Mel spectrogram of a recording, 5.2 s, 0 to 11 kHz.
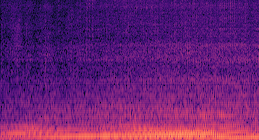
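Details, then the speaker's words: BMW E30 with S50B30 swap on its first drive after a refresh: six-cylinder pulling through the revs with a light, fast exhaust-leak tick that can sound like a misfire but is not. "I can hear that exhaust leak ticking a little. So, if it sounds like it's misfiring, it's not. It's just a little tick from the exhaust."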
